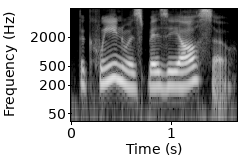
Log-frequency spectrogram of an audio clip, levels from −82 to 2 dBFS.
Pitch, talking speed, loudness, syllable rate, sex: 210 Hz, 180 wpm, -15 LUFS, 4.7 syllables/s, female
